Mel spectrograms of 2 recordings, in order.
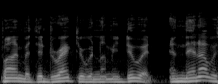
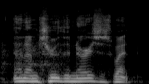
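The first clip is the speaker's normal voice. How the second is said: ordinary talk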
